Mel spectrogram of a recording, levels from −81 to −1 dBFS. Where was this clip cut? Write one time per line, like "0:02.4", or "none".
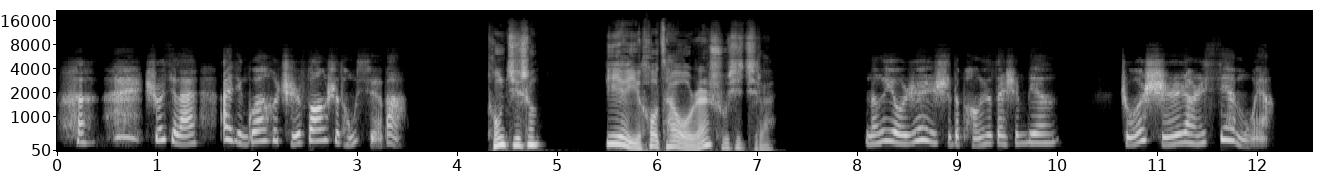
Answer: none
